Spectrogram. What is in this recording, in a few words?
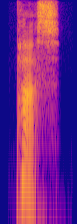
"pus", English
